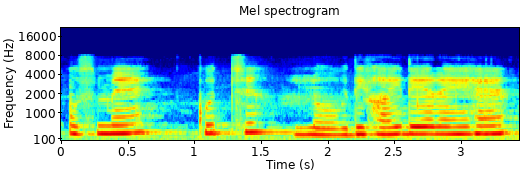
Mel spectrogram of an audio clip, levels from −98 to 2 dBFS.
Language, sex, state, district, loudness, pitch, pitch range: Hindi, female, Uttar Pradesh, Saharanpur, -13 LUFS, 270 Hz, 250-290 Hz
